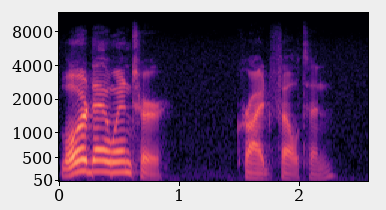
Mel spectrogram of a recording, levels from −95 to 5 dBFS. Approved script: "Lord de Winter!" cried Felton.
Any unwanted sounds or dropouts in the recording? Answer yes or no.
no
